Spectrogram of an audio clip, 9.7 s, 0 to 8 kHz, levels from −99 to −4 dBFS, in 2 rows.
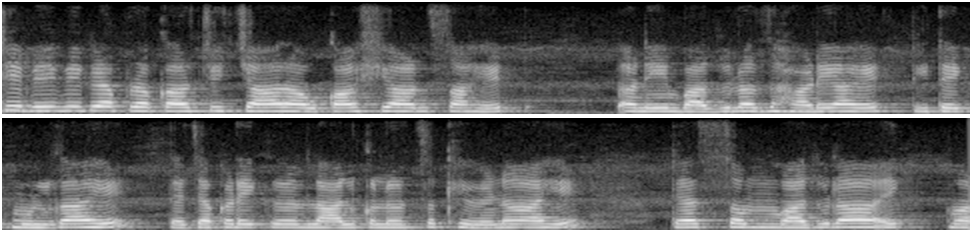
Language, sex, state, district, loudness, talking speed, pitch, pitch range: Marathi, female, Maharashtra, Aurangabad, -21 LUFS, 150 wpm, 245 Hz, 235-255 Hz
